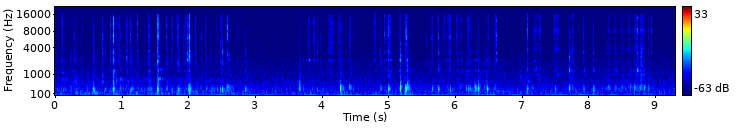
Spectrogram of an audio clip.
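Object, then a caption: Synthetic tennis racket strings on a graphite frame. A white fork is scraped and rubbed across the synthetic strings of a full-size tennis racket with a graphite frame, lying flat. The result is a quiet run of quick, bright scratching clicks and rasps over a low, steady hum.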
